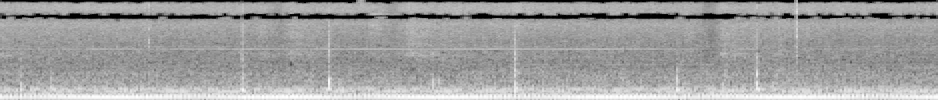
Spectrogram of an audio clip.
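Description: Light plastic knocks and taps sound as a tub is handled.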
